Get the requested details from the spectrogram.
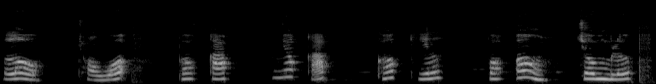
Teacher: vokal oh sebagai vokal belakang Tengah bulat dan tegang Disamping itu pokok variasi bunyi-bunyi vokal ditandai dengan munculnya bunyi vokal · Vokal O sebagai vokal belakang, tengah, bulat, dan tegang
